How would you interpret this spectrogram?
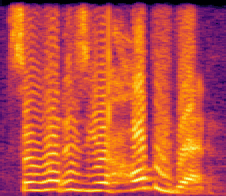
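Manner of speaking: ordinary talk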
